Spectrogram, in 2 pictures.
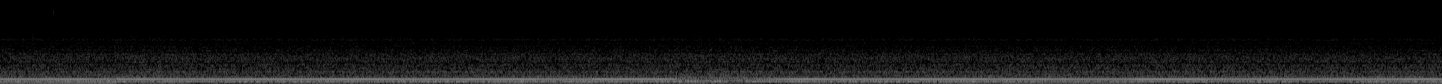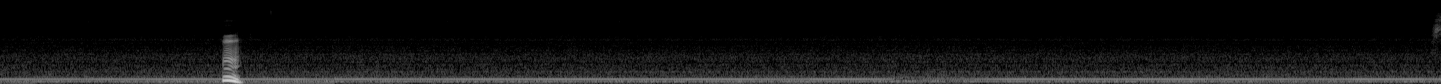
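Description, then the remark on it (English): A microwave oven runs with a steady, low electrical hum that holds unchanged for the whole stretch, broken once near the end by a single sharp click. No one speaks. “Oh yeah, now we have to wait for the microwave to finish.”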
